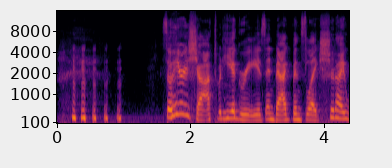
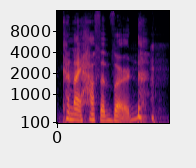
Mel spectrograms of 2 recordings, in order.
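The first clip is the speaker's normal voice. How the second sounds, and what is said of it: Deliberately bad Bulgarian accent. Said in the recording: “my terrible Bulgarian accent”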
